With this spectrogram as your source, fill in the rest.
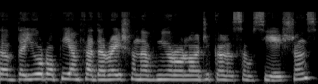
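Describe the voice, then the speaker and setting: High-pitched woman with a Romanian accent. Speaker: patient advocate and webinar moderator. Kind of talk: webinar presentation. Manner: halting, many fillers.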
